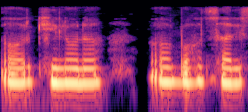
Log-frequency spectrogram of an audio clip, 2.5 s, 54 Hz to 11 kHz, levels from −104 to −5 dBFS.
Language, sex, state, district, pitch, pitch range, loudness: Hindi, female, Uttar Pradesh, Etah, 225 Hz, 220-235 Hz, -16 LUFS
